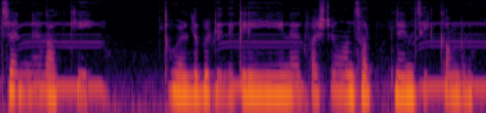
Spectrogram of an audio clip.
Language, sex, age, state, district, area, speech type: Kannada, female, 18-30, Karnataka, Bangalore Rural, rural, spontaneous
